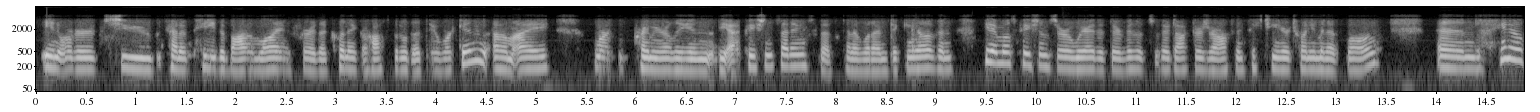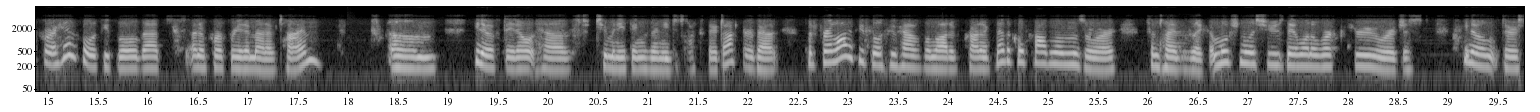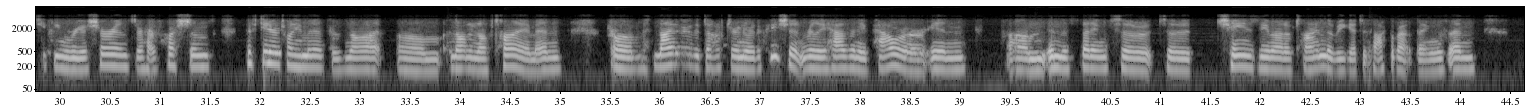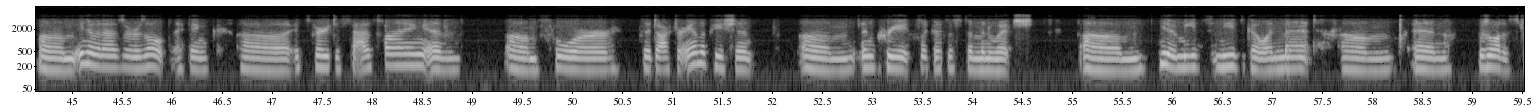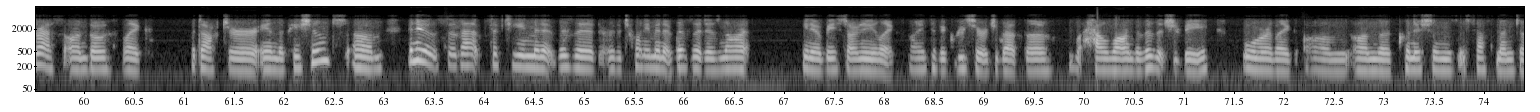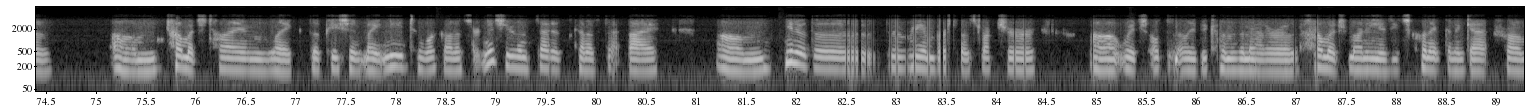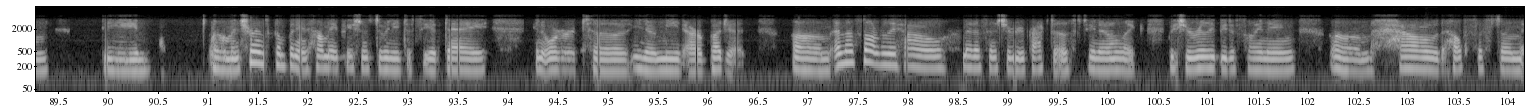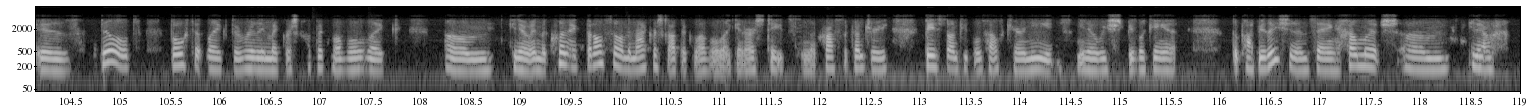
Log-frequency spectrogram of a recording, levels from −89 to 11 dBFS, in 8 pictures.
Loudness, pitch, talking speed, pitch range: -20 LUFS, 175 Hz, 200 wpm, 160-190 Hz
